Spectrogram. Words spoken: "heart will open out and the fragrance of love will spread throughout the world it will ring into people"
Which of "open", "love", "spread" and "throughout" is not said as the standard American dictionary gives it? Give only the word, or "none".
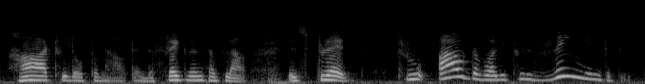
throughout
